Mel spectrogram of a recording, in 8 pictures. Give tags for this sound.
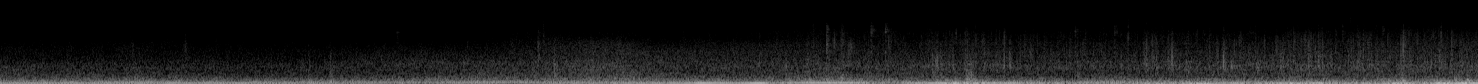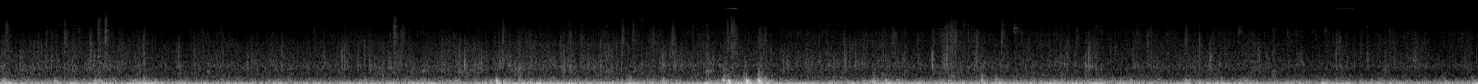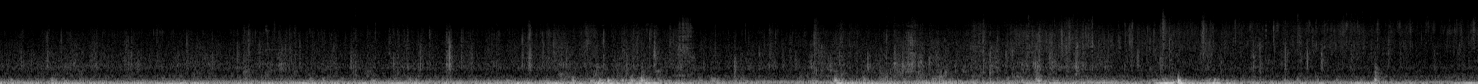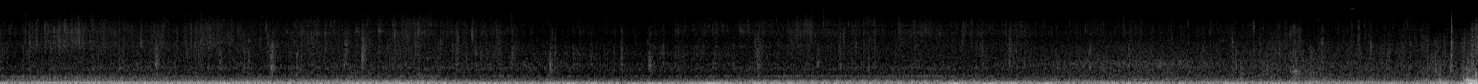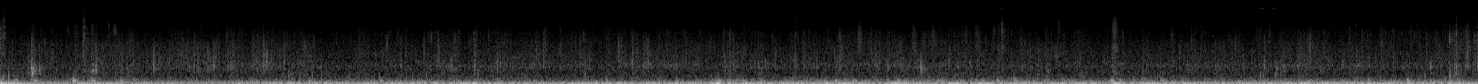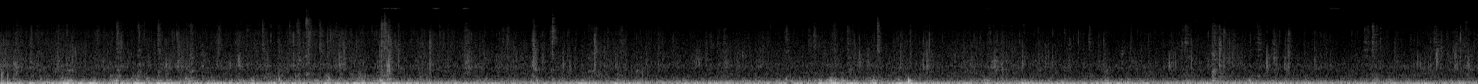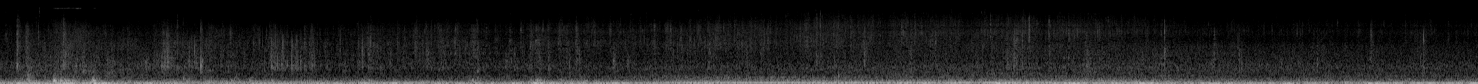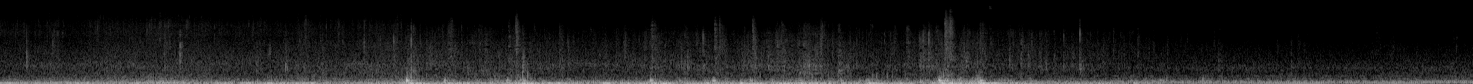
gravel car truck drive engine driving

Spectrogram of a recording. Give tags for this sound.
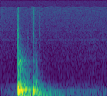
drop hit light small subtle thud

